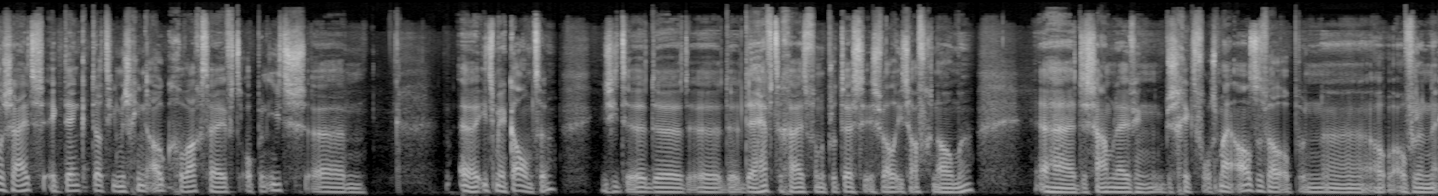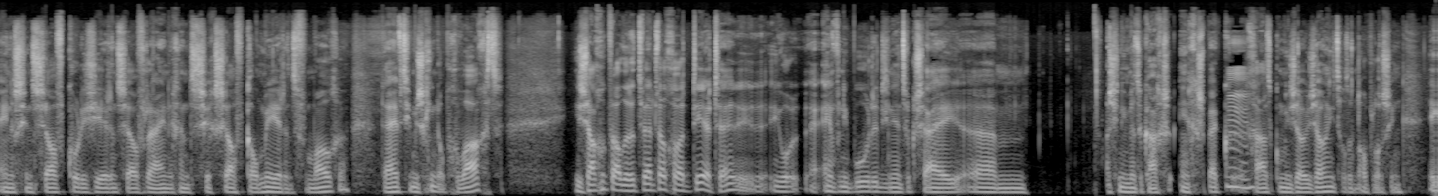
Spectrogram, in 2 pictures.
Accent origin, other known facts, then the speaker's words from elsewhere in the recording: Groningen, Netherlands; also born or lived in Twente; In de provincie Groningen.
